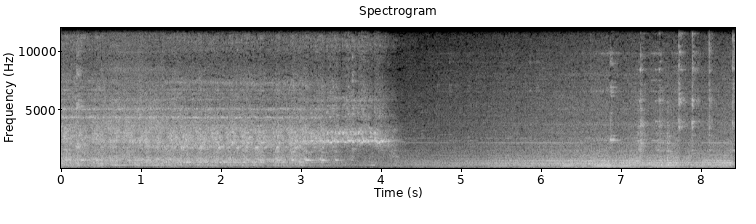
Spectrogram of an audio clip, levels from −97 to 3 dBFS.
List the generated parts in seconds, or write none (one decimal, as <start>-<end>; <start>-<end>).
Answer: 0.5-1.3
